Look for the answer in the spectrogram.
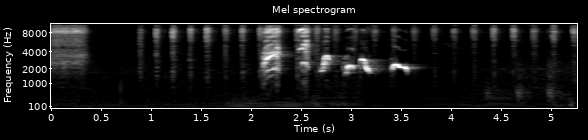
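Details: Greater green leafbird giving a short burst of loud, sliding whistled notes that drop in pitch, against a steady low hum and repeated soft ticking.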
